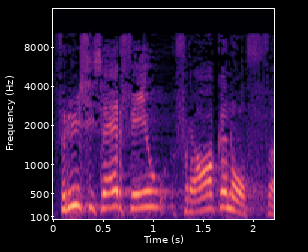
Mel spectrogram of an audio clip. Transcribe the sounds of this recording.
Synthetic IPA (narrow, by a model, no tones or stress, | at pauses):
fʏɾyːssiseːɾfɪːlfrɑːɡənɔfə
